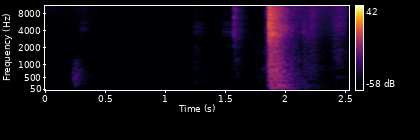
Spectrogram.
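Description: A heavy door is pushed shut: a soft knock and a few faint clicks, then one loud slam that rings out briefly. No one speaks.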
